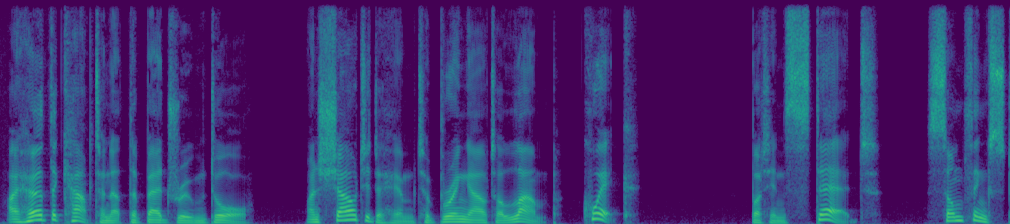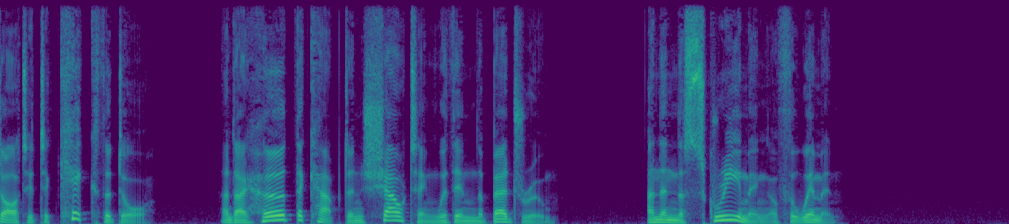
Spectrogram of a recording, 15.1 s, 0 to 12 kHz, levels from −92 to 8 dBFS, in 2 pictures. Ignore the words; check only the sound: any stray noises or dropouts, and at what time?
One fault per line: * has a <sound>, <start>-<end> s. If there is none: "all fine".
all fine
